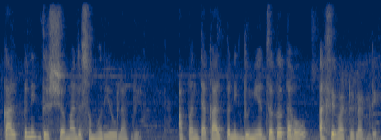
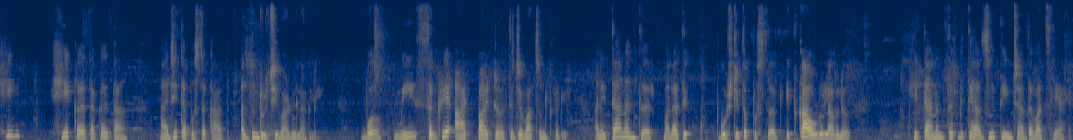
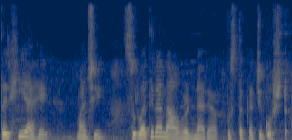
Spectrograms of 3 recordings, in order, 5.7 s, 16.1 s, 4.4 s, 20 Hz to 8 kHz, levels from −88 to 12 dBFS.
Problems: none marked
